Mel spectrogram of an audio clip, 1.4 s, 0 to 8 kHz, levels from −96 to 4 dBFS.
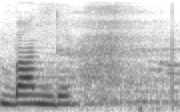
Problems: constant background noise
